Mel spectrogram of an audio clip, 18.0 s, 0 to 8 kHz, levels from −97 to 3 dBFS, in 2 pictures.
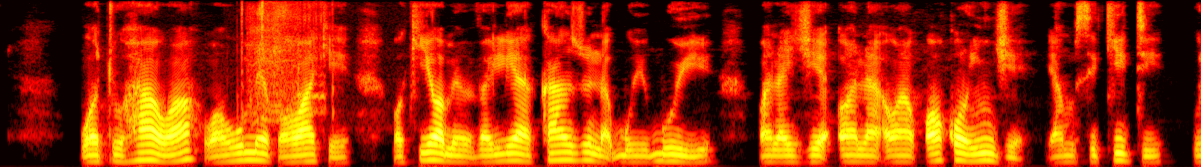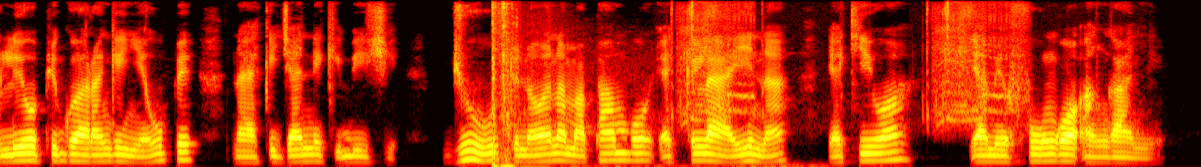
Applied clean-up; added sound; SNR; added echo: none; Gunshot, gunfire + Camera; 13 dB; none.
